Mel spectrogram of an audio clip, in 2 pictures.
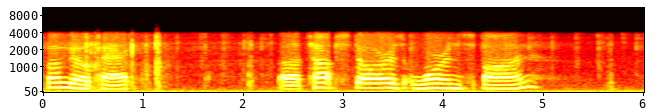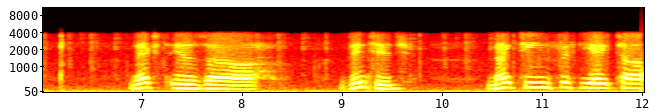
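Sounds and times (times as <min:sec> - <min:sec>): cardboard cards clicking and tapping: 0:00.1 - 0:02.4, 0:05.6 - 0:06.6.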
